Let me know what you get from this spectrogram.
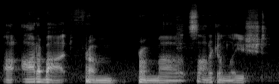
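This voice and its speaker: A man's voice: low-pitched, fairly even intonation, moderate pace, a little hiss or hum. A man live streaming a video game with casual, playful, joking commentary. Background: game music.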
